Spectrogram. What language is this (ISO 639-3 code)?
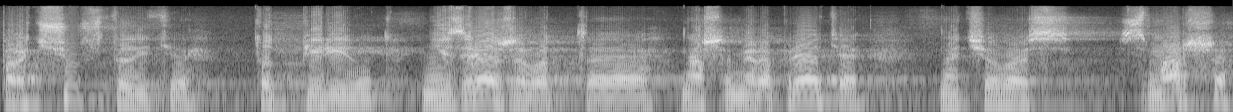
rus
